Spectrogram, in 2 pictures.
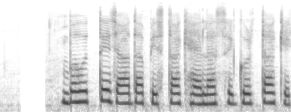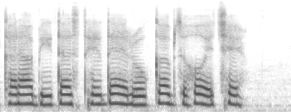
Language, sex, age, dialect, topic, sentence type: Maithili, female, 41-45, Angika, agriculture, statement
